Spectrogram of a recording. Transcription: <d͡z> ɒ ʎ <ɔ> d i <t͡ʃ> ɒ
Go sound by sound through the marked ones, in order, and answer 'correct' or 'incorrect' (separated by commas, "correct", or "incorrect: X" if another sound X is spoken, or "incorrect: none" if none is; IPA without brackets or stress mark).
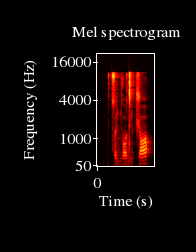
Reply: incorrect: t͡s, correct, correct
